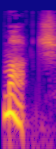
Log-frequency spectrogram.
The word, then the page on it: much: anglais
